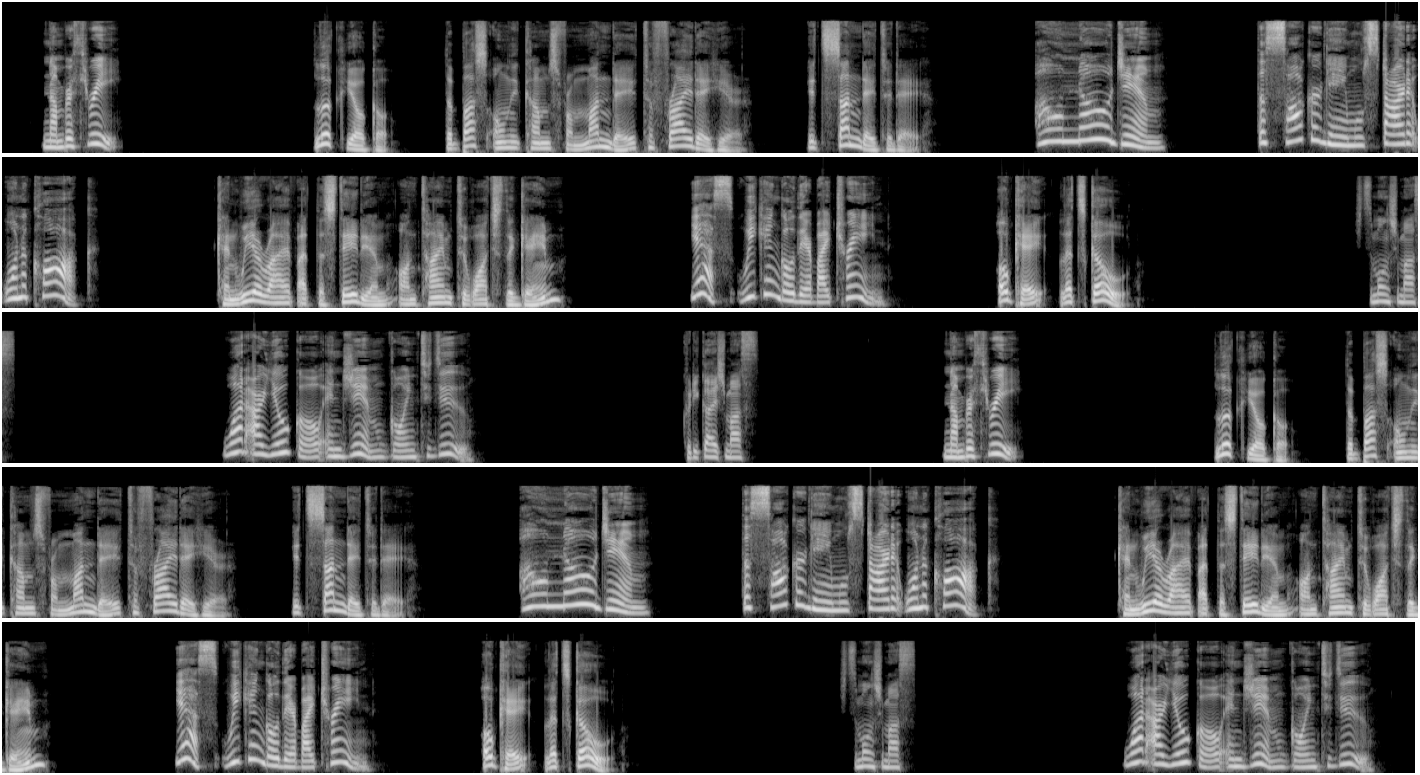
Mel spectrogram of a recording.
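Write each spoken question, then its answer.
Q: What are Yoko and Jim going to do?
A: Go to the stadium by train to watch the soccer game.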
